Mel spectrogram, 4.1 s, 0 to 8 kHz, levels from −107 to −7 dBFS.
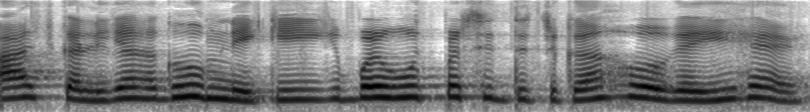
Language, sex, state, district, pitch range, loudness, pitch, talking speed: Hindi, female, Uttar Pradesh, Varanasi, 230-275 Hz, -17 LUFS, 255 Hz, 160 wpm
